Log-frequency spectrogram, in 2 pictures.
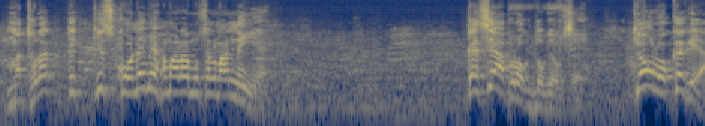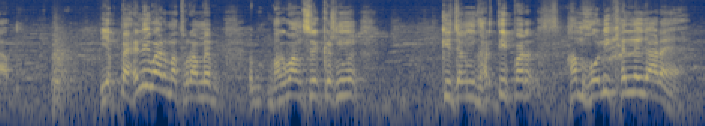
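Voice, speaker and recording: A man's voice: extremely high pitch, sing-song, normal speed, pauses often, a crowd in the background, noisy background. A man giving impassioned opinions as an interview guest, emphatic and indignant, full of rhetorical questions.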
